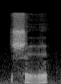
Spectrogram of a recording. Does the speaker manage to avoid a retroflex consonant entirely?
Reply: no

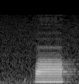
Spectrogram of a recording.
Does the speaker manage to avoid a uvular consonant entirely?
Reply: yes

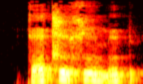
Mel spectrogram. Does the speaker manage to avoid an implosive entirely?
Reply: yes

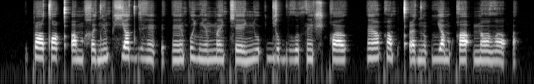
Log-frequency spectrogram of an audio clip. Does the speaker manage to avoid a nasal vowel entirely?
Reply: no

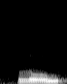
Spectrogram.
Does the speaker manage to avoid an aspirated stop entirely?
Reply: yes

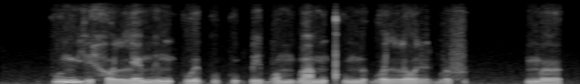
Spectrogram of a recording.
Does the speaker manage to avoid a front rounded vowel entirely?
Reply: yes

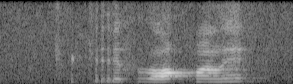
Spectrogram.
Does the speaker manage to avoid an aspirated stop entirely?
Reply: no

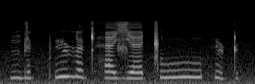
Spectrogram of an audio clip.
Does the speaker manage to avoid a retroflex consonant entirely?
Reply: no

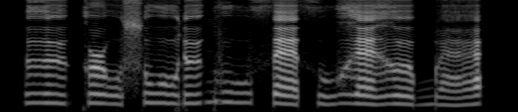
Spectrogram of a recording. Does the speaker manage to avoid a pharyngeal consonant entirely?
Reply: yes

